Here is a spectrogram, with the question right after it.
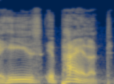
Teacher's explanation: Alors, et puis, dans le mot pilot là, tout, après, accent tombé sur le premier syllabe là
